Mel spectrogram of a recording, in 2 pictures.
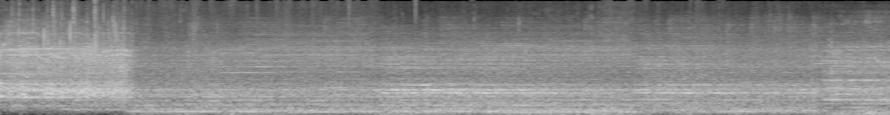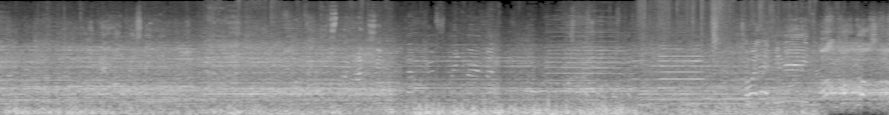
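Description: Background music: held chords over a low, pulsing beat.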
